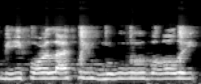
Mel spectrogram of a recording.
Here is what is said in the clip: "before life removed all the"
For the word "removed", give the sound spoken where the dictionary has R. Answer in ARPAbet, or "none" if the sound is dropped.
W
